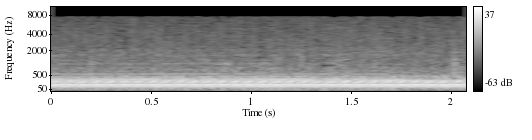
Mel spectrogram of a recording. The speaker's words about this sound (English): Don't drive so fast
